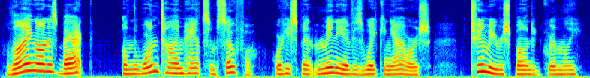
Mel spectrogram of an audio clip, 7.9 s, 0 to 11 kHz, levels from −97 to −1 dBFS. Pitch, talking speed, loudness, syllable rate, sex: 205 Hz, 150 wpm, -17 LUFS, 5.2 syllables/s, female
